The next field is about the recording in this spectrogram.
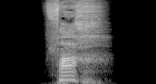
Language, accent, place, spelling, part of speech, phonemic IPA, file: German, Germany, Berlin, fach, verb, /faχ/, De-fach.ogg
- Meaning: singular imperative of fachen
